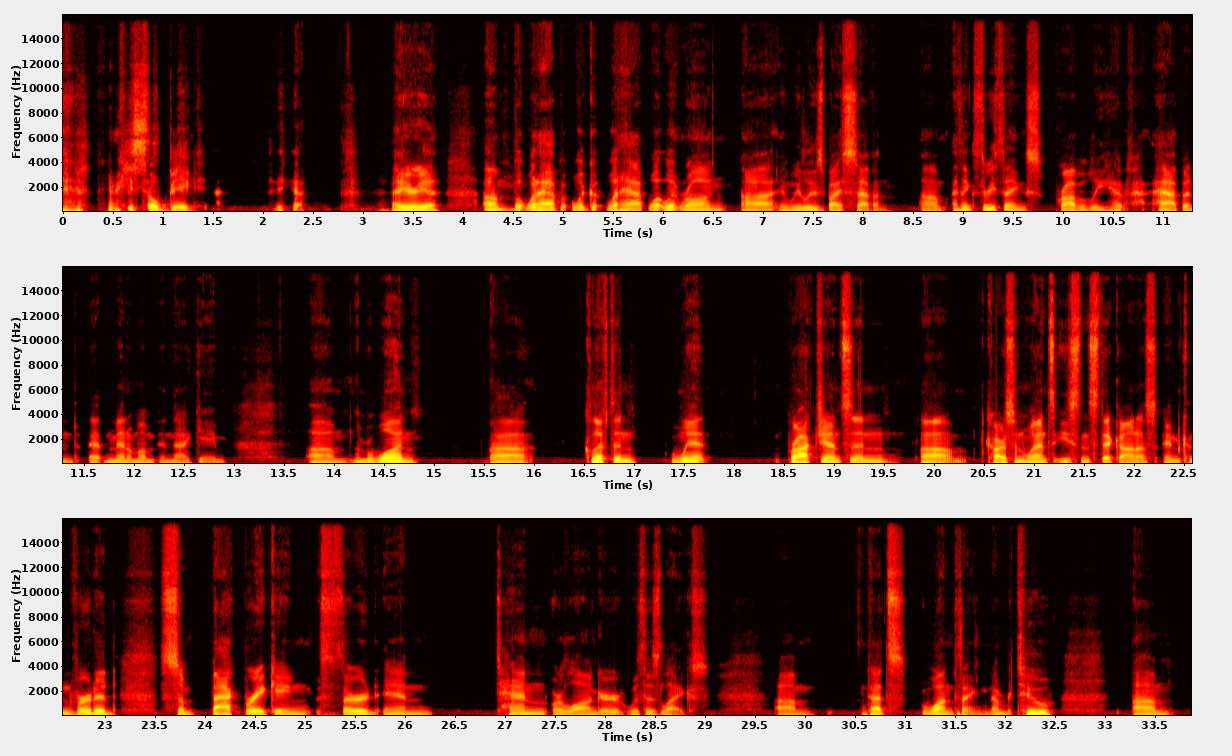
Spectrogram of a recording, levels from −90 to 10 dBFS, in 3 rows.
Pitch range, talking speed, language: 85-110 Hz, 125 wpm, English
